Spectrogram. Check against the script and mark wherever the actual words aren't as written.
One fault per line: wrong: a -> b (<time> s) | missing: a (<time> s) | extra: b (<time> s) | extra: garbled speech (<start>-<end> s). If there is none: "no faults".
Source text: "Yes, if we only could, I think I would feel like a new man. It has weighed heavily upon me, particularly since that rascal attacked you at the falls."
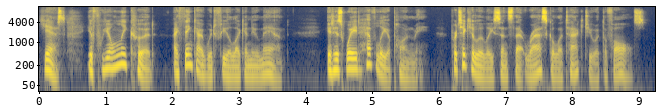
no faults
